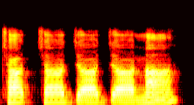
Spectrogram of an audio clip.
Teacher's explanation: with the middle of the tongue when you say chaa na the tip of the tongue touches the center of the pallet upper pallet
